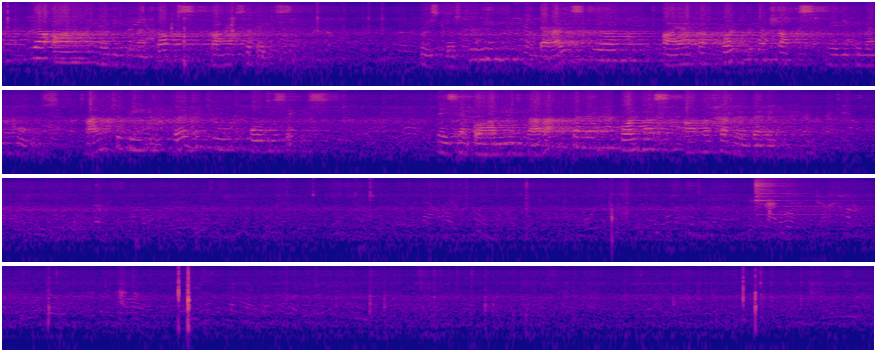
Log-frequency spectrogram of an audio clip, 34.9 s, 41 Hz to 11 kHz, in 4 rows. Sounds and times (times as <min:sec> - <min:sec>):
Speech: 0:00.0 - 0:17.4.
